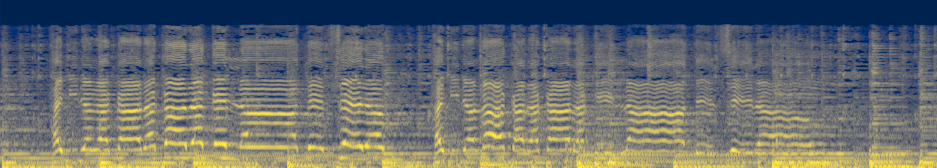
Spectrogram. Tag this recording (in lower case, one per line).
music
